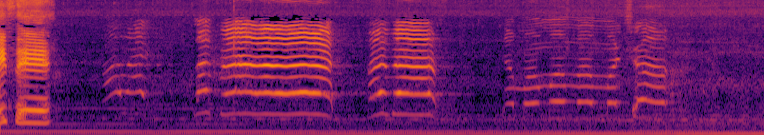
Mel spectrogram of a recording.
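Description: A small child calls out in a high voice.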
